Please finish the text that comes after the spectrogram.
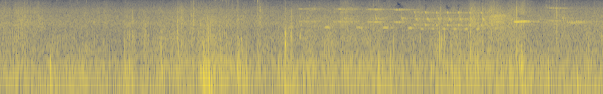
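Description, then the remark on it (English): A song sparrow sings, its thin, high trills and notes rising over steady outdoor ambience with soft footsteps crunching along a trail through juniper flats. “There was a song sparrow.”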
